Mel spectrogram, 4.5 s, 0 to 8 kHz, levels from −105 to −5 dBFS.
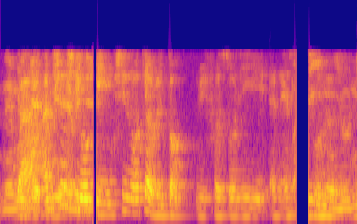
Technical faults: packet loss filled with silence

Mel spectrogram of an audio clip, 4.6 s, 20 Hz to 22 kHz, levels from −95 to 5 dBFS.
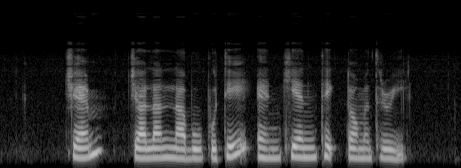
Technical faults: none

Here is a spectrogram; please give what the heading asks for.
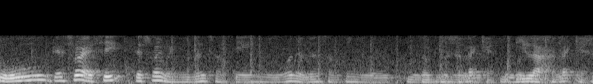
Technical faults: comfort noise in place of the background; doubled audio track

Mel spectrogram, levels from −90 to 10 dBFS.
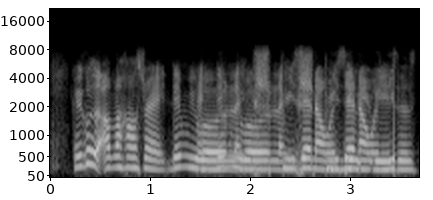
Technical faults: lost packet rebuilt from error correction; doubled audio track

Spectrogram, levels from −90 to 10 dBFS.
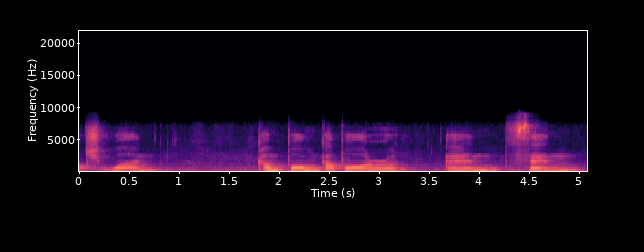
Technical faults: none

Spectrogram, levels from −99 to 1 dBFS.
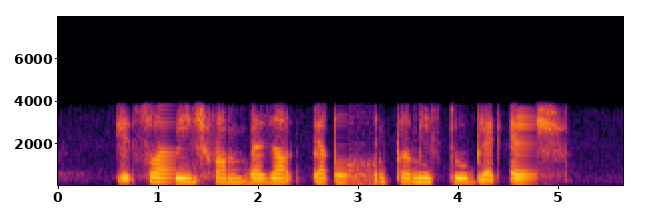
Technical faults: iLBC codec; lost iLBC frames

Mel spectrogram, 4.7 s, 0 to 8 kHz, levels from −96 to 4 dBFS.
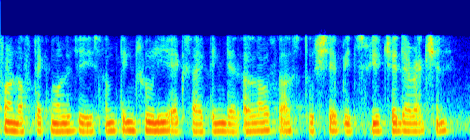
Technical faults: AMR rate drop

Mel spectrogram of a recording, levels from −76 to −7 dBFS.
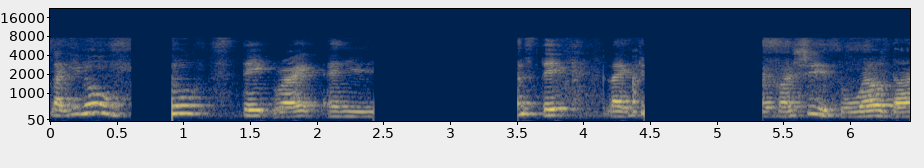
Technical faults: digital wireless dropout

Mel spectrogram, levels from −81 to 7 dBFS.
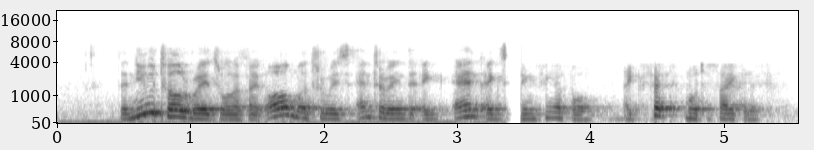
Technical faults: handover gap; fallback to narrowband

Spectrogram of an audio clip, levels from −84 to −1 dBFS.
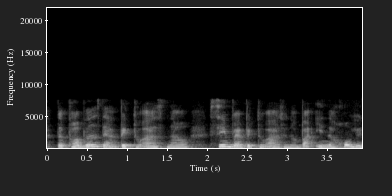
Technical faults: none

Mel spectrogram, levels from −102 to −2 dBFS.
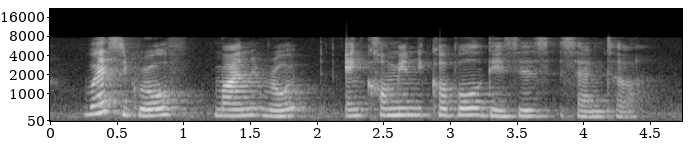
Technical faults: none

